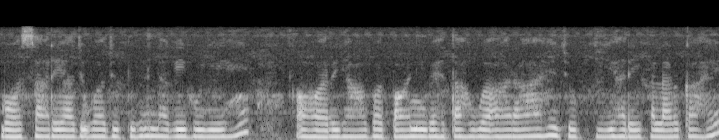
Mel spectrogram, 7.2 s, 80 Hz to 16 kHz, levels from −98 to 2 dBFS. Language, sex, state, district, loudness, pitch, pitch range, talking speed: Hindi, female, Uttar Pradesh, Etah, -15 LUFS, 180 Hz, 175-180 Hz, 185 wpm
